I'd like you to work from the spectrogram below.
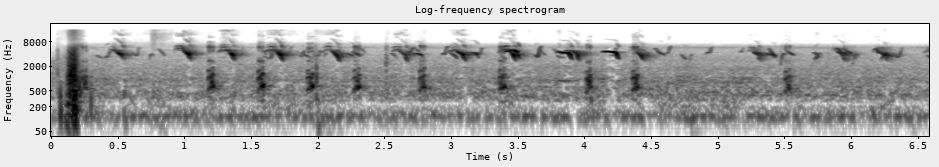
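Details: Grey francolin chicks hatching beside their hen in the breeding season, eggs in chaff: a busy run of high, slurred peeps overlapping almost continuously, with brief low clucks, a sharp knock at the start and a constant hum.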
